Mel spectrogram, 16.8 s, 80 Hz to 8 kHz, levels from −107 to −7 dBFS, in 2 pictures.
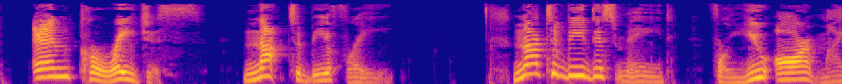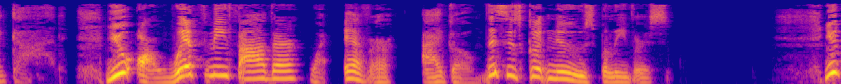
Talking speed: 105 wpm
